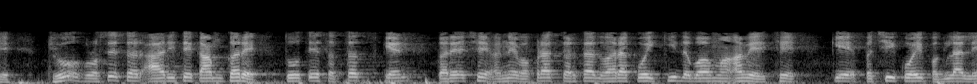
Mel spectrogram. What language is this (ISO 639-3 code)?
guj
